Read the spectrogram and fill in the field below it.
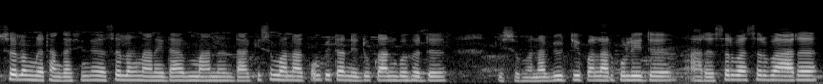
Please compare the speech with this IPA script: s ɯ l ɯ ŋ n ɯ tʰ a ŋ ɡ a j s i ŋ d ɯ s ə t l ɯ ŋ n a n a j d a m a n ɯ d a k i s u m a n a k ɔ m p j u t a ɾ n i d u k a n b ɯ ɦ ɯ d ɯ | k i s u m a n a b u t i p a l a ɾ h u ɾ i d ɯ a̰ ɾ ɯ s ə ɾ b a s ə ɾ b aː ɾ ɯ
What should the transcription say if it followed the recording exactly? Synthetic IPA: s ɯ l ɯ ŋ n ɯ tʰ a ŋ ɡ a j s i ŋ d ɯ s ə l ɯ ŋ n a n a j d a m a n ɯ d a k i s u m a n a k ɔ m p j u t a ɾ n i d u k a n b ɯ ɦ ɯ d ɯ | k i s u m a n a b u t i p a l a ɾ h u l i d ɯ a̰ ɾ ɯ s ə ɾ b a s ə ɾ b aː ɾ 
